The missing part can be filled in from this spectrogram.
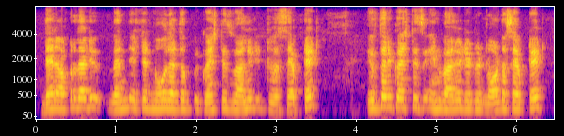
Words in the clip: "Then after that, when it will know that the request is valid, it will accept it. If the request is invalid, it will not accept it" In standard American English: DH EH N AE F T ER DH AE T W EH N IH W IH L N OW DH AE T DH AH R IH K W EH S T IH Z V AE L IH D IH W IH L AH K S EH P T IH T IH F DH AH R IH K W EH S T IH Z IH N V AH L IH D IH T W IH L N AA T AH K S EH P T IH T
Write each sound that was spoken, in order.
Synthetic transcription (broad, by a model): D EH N AE F T ER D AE T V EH N IH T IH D N OW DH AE T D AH R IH K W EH S T IH Z V AE L IH D IH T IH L AH K S EH P T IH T IH F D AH R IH K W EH S T IH Z IH N V AH L IH D IH T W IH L N AA T AH K S EH P T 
